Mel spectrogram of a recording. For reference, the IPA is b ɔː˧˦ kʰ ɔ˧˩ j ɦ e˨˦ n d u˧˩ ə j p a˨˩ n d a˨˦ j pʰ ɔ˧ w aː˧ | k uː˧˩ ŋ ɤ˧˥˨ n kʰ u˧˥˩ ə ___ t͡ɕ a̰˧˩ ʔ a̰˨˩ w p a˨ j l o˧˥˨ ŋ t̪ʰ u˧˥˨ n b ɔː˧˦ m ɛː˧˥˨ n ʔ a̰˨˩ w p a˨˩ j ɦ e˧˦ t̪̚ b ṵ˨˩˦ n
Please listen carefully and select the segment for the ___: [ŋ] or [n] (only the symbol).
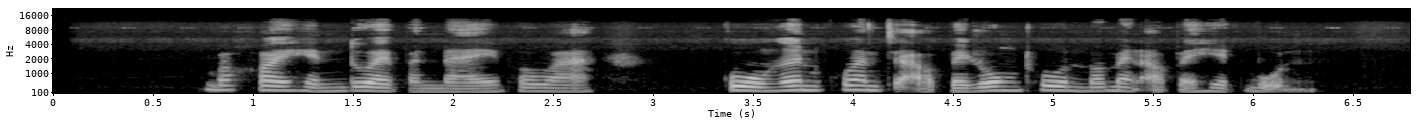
n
